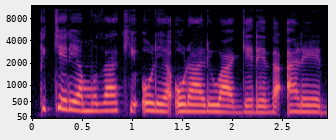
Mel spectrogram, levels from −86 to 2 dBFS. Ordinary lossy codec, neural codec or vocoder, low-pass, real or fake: AAC, 64 kbps; none; 10.8 kHz; real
